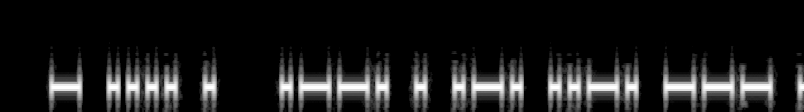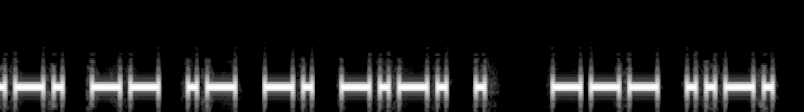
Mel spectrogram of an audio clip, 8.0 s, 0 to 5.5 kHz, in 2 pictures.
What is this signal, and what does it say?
Morse code, heard as a keyed tone, about 25 wpm, 600 Hz. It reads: THE PERFORMANCE OF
